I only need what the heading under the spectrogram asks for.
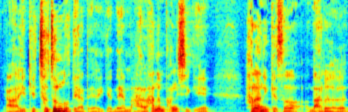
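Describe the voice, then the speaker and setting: Lively Korean pastor preaching. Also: male voice, medium pitch, breathy edge. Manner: lively, asks the audience questions and answers them; acts out little quoted voices for effect. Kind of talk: sermon lesson to a congregation.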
